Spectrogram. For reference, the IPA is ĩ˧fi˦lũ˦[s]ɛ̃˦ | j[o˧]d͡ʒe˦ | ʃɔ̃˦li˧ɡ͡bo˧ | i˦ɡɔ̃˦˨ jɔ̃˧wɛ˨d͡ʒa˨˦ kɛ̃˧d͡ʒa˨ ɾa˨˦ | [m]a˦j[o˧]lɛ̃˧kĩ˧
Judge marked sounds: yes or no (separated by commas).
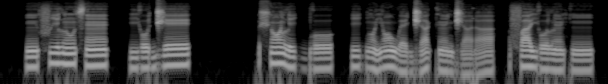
yes, yes, no, yes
